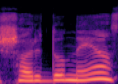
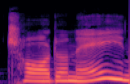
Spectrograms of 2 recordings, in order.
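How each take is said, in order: First: It is said with a traditional Norwegian pronunciation. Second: It is said with an English-style pronunciation. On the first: The speaker calls it right. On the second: The speaker calls it wrong.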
